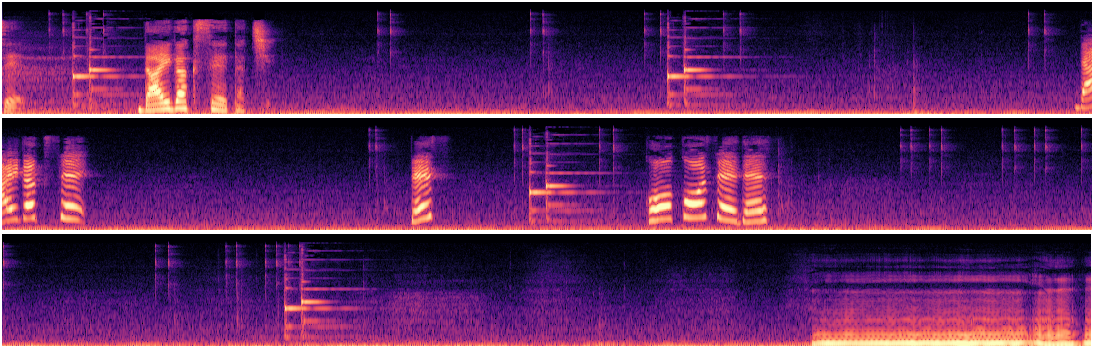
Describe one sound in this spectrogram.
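A mouse clicks now and then.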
